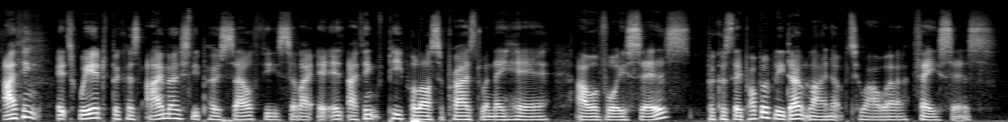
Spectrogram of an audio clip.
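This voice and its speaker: Male co-host from Wales, northern English accent, boyish and teasing, slightly low voice. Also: normal speed, hardly any pauses, fairly bright tone. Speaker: podcast co-host. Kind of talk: casual chat.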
